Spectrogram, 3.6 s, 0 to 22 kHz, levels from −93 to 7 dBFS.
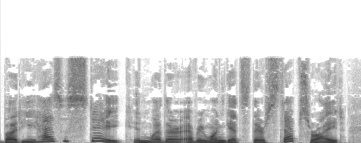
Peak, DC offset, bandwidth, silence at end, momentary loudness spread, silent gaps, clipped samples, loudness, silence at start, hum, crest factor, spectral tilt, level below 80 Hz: -8 dBFS; under 0.1%; 13.5 kHz; 0.2 s; 5 LU; none; under 0.1%; -23 LUFS; 0 s; none; 14 dB; -5 dB/octave; -54 dBFS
